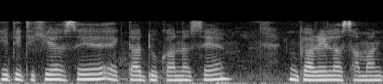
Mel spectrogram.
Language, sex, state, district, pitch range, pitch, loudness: Nagamese, female, Nagaland, Kohima, 205-230 Hz, 215 Hz, -13 LUFS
